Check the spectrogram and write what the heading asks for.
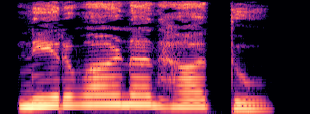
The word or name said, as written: ನಿರ್ವಾಣಧಾತು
